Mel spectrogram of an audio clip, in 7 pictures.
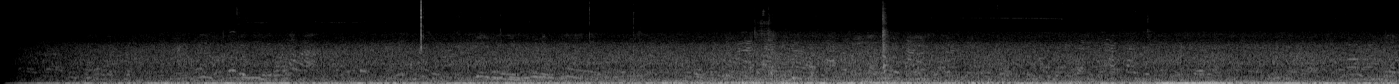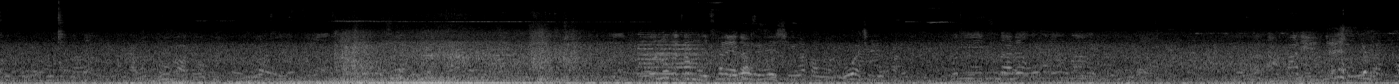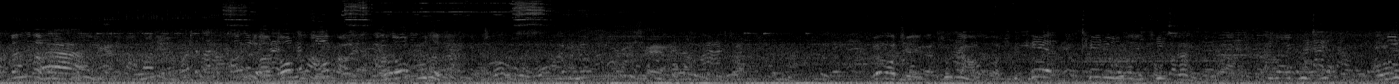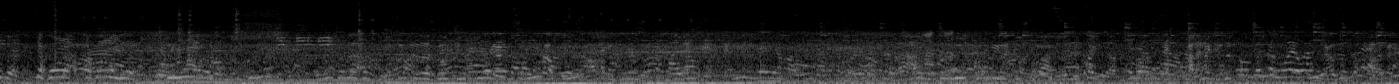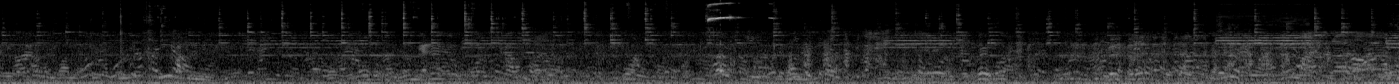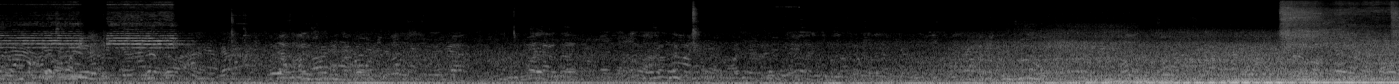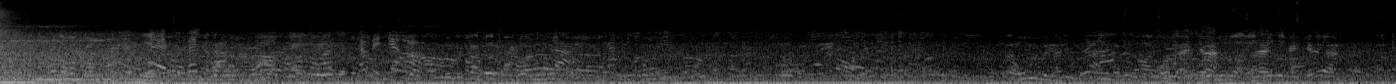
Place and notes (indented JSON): {
  "title": "Fangbang Road, Shanghai - at the intersection",
  "date": "2013-12-03 13:39:00",
  "description": "The crowd gathered at the intersection of voice conversations, Traffic Sound, Binaural recording, Zoom H6+ Soundman OKM II",
  "latitude": "31.22",
  "longitude": "121.48",
  "altitude": "14",
  "timezone": "Asia/Shanghai"
}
